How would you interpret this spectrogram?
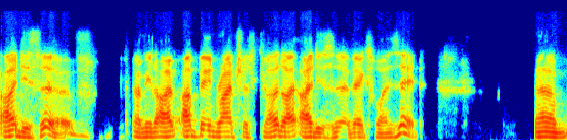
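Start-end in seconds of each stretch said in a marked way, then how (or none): none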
